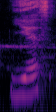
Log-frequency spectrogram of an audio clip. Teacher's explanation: Lidah itu terangkat ke langit-langit keras, tapi tidak terlalu dekat juga, atau disebut dengan palatal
